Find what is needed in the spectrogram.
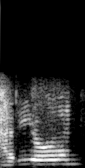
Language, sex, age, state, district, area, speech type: Sanskrit, male, 30-45, Karnataka, Vijayapura, urban, conversation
